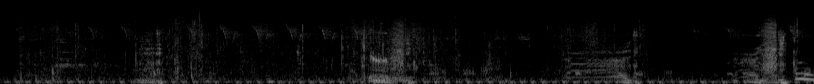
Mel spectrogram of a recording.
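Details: Wild boar piglet giving short grunts and a few thin, rising squeals scattered through the recording, mixed with human voices talking nearby and a steady low background hum.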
